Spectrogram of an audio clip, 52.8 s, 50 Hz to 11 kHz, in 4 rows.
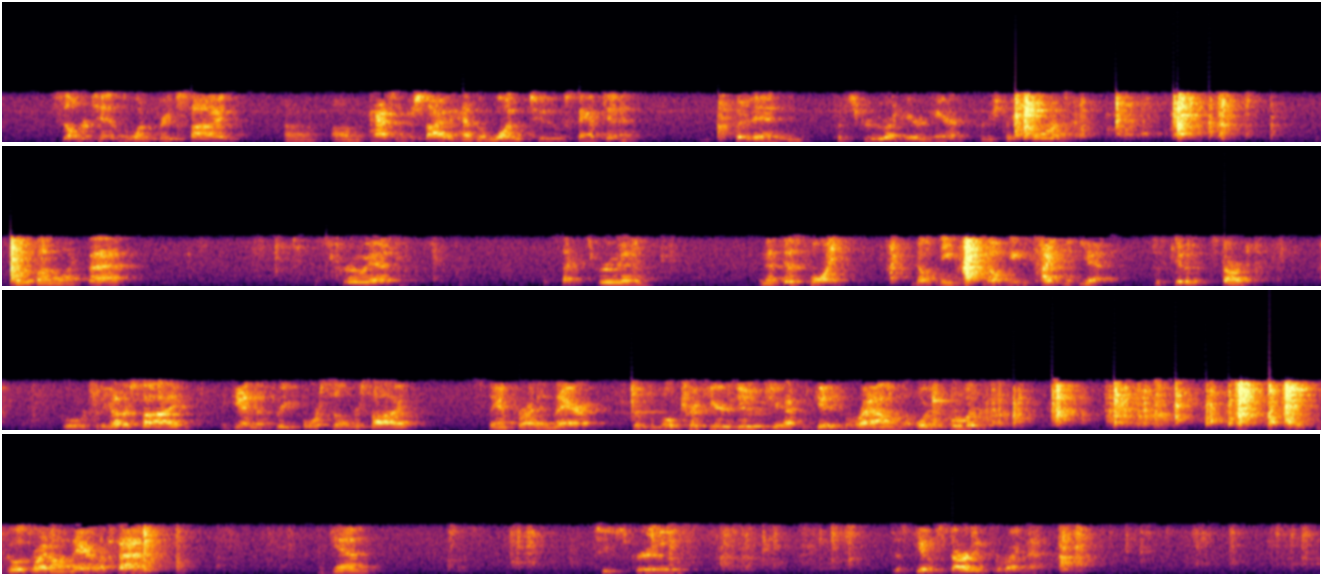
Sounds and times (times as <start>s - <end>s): Speech: 0.5s - 6.5s, 7.2s - 10.8s, 13.2s - 14.6s, 16.4s - 17.4s, 18.7s - 19.8s, 20.8s - 25.9s, 27.0s - 36.4s, 39.2s - 41.2s, 42.8s - 43.4s, 45.5s - 46.6s, 48.5s - 50.2s.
